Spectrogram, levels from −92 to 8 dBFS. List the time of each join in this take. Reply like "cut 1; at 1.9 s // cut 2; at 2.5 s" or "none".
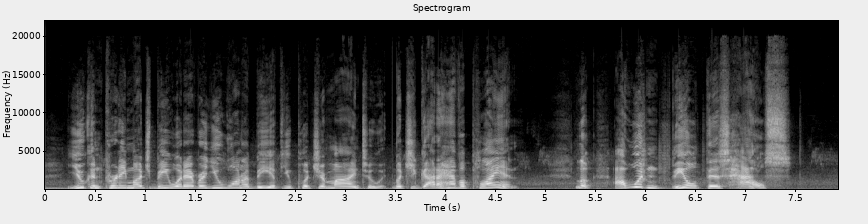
none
